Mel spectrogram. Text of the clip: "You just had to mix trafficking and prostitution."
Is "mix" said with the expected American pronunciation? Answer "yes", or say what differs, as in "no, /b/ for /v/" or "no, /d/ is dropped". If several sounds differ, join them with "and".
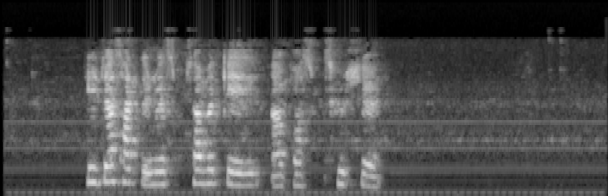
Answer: no, /k/ is dropped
